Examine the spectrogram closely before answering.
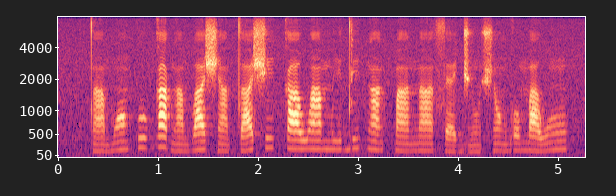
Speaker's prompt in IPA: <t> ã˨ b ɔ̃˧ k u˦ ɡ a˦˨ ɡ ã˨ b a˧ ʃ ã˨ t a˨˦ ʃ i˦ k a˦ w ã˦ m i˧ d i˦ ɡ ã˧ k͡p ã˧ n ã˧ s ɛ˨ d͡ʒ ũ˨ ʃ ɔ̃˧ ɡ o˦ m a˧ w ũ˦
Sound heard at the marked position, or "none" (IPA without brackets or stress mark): t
